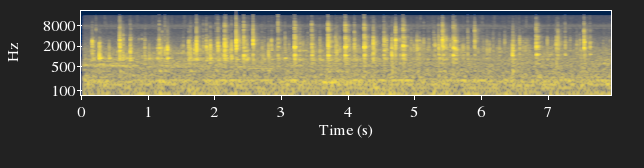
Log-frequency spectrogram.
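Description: A thin stream of liquid pouring into a full glass mug, heard as fast, irregular small clicks and pops, several a second.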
